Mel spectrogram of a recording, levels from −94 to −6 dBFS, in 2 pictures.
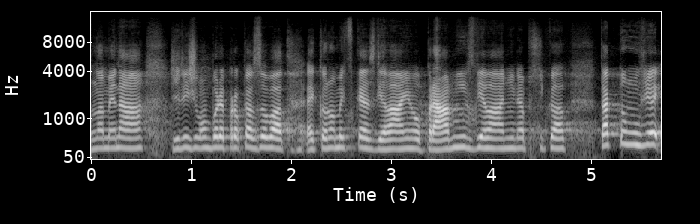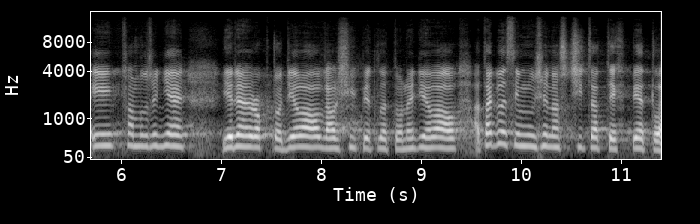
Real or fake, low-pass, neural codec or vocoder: fake; 14.4 kHz; autoencoder, 48 kHz, 32 numbers a frame, DAC-VAE, trained on Japanese speech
